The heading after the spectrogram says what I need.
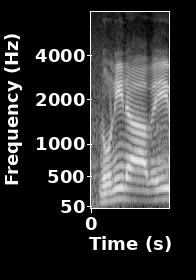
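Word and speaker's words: نون: நூன் நூன் சரி சரிங்களா நூன் எப்படி நாவின் நுனி மேன்முரசில் நுனியின் படுமாறு உச்சரித்தல் நூன் நூன் நூன் சரி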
